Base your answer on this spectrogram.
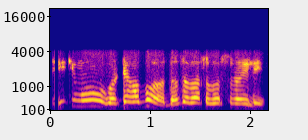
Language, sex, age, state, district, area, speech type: Odia, male, 30-45, Odisha, Bhadrak, rural, conversation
